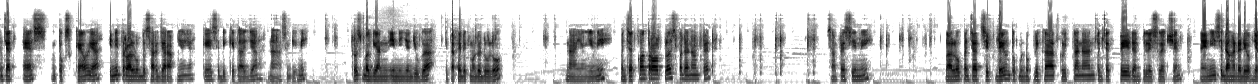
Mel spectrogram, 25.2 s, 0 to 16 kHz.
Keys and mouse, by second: 5.7 click, 6.9 shift+a, 7.0 alt+shift+middle click, 7.5 click, 8.8 Tab, 9.5 Tab, 9.9 alt+shift+middle click, 10.7 middle click, 11.4 click, 12.3 alt+middle click, 13.8 ctrl+KP_Add, 14.0 ctrl+KP_Add, 14.3 ctrl+KP_Add, 14.5 ctrl+KP_Add, 15.1 ctrl+KP_Add, 15.6 ctrl+KP_Add, 17.1 ctrl+KP_Add, 17.9 middle click, 19.2 alt+shift+middle click, 23.6 p, 23.9 Tab.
